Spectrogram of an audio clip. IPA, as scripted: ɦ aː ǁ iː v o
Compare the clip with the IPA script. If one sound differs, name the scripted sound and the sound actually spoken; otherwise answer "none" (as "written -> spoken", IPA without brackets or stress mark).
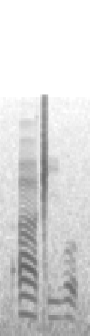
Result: ɦ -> ʔ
